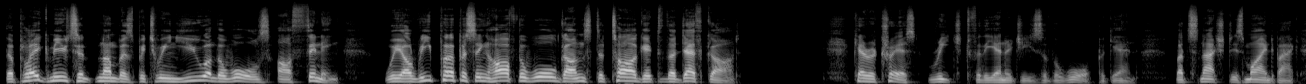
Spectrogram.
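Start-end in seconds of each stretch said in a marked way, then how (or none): 0.0-7.4 loud, high military report; projected, urgent radio voice; sergeant over vox. Acted. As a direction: call the tactical update over battle noise. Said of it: "came Sergeant Marcus's voice over the vox".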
